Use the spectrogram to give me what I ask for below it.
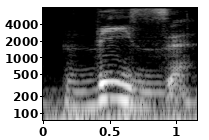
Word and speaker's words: these: Здесь это произносится как z. Z. И долгий звук i. These. These. А здесь краткий звук i и просто s.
